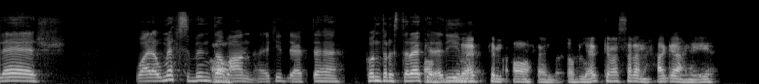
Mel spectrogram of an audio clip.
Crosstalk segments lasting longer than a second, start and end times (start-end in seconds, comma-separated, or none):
none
